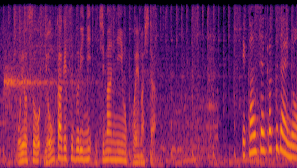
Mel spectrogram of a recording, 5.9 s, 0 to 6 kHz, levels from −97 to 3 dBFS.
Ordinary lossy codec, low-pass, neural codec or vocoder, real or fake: none; 5.4 kHz; none; real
